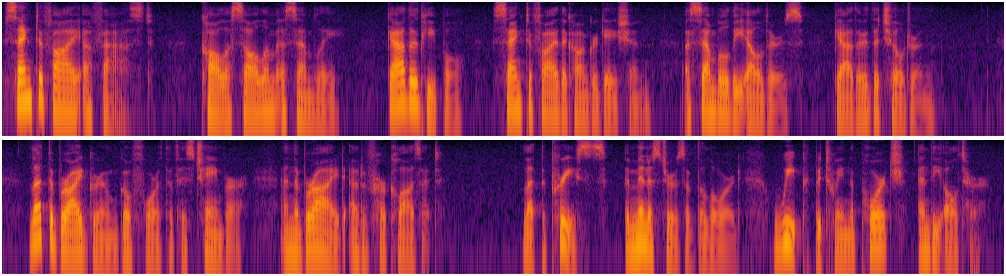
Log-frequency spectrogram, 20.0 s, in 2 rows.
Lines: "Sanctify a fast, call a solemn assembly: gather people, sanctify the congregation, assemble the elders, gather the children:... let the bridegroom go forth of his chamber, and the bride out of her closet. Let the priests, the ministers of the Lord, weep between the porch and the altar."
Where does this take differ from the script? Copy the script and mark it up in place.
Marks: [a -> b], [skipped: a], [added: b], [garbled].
"Sanctify a fast, call a solemn assembly: gather people, sanctify the congregation, assemble the elders, gather the children:... let the bridegroom go forth of his chamber, and the bride out of her closet. Let the priests, the ministers of the Lord, weep between the porch and the altar."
